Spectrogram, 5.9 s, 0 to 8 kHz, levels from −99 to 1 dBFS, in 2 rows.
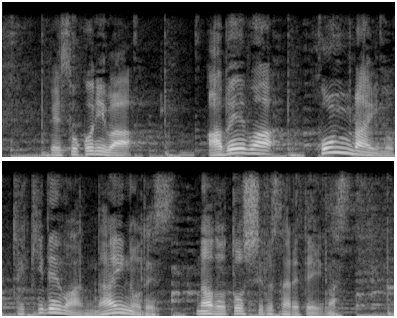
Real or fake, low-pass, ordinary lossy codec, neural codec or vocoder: fake; 7.2 kHz; none; codec, 16 kHz, 8 kbps, FreqCodec, larger model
